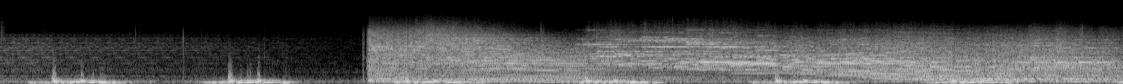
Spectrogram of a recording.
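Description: A slow, booming heartbeat from a film's sound design thuds in repeating double pulses, reverberant and loud; after a few seconds a dense droning wash swells in underneath while the echoing beats keep pounding steadily.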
